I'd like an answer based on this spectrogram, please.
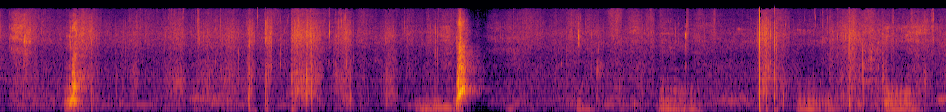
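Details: Samoyeds at the Bely Volk kennel, a mother with her puppies; two sharp, short barks stand out, one near the start and one midway, with softer yelps, whimpers and scuffling in between.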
